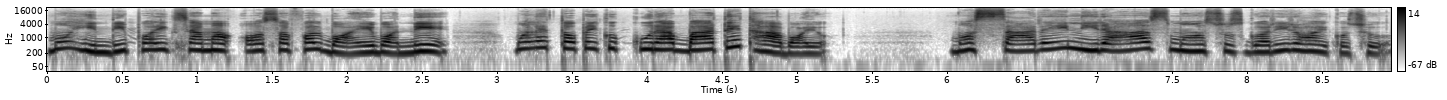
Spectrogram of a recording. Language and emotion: Nepali, sad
